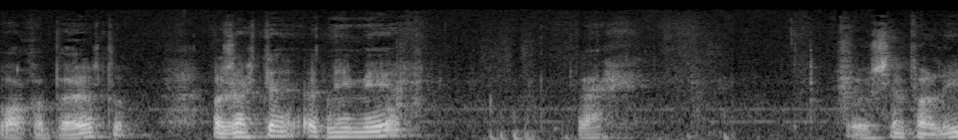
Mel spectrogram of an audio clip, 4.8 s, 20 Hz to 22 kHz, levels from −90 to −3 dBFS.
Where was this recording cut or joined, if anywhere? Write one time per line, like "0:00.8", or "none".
0:01.6
0:02.9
